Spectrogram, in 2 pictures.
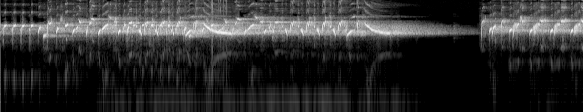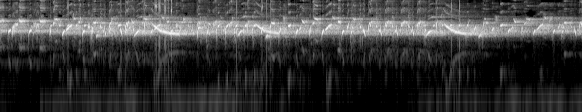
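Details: Goldfinch song as a dense, high twitter of rapid chirps and slurred notes. It fades out near the middle, falls silent briefly, then breaks back in abruptly and carries on just as busily.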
